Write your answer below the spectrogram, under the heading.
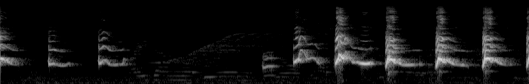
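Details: Chihuahua demand barking and crying because its request is not met: short high yelps with harmonics, a brief quiet whine, then loud sharp barks repeated about twice a second.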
